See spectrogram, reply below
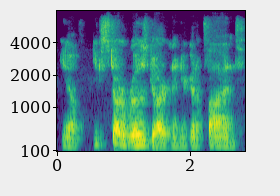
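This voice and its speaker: A man is a guest on an interview podcast. He speaks in a measured way and often restarts his sentences. His low voice comes through dull and lo-fi, with a roomy echo. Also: little pitch movement. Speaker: guest researcher. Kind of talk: conversational interview.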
